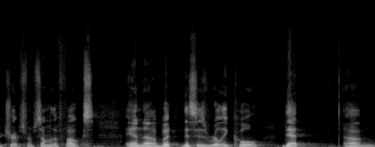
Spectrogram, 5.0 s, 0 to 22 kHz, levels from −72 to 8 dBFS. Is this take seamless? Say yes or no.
yes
